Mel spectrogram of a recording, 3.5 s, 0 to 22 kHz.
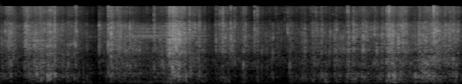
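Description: A small rectangular 1990 Topps jumbo pack of trading cards, in a thin clear cellophane wrapper over a waxy printed paper pack, is held over a wooden table and crinkled and torn open with the fingertips, with other opened wrappers nearby. It makes a steady, bright crinkling and crackling of thin plastic film with almost no low end, swelling into a louder tearing burst midway.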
